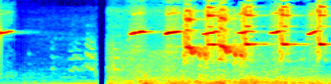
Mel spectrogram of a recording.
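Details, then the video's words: Partridge heard after a short sharp cut: a lone high whistled note, a brief silence, then repeated rasping squawks and thin whistles about twice a second, over rumbling low background noise. "Partridge sound"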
